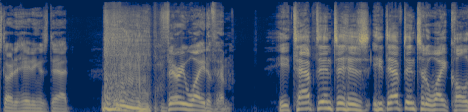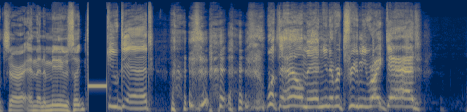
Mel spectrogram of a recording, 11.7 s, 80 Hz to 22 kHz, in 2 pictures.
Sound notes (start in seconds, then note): 1.4 laughs; 6.8 beep; 7.9 laughs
